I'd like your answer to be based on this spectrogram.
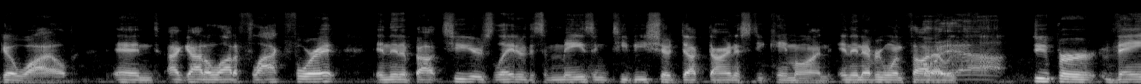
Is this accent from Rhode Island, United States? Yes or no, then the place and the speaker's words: no; Corpus Christi, Texas, United States; now in Dallas, United States; I grew up in Corpus Christi. And I was a beach kid. My parents traveled around. My dad was a Navy pilot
